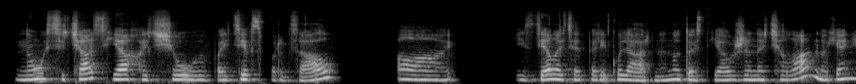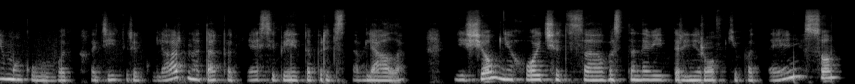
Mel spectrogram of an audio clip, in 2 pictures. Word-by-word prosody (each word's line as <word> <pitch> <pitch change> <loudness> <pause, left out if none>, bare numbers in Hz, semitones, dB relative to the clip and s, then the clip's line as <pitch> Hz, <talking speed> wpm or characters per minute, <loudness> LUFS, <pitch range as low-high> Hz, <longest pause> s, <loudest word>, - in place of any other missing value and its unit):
Ну, 225 +4 +3
сейчас 245 +3 +3
я 230 0 +6
хочу 220 -1 +2
пойти 200 +2 +1
в 225 - -5
спортзал, 205 - -1 0.6
а, 215 -3 +1 0.7
и 210 - -7
сделать 220 +2 +3
это 210 +1 -4
регулярно. 205 -3 0
Ну, 225 +2 +3
то 220 - -2
есть 195 0 -4
я 200 -1 0
уже 205 +1 +1
начала, 210 - 0
но 265 -9 +3
я 235 +3 +2
не 265 -1 +1
могу, 225 -4 +1 0.2
вот, 185 0 -5
ходить 205 +2 -8
регулярно 215 +6 -3
так, 200 -2 -3
как 195 -1 -7
я 200 +1 -6
себе 200 -1 -2
это 190 0 -5
представляла. 190 0 -3 0.4
Ещё 210 +6 +3
мне 240 -7 +3
хочется 215 -2 +1
восстановить 205 -1 -1
тренировки 195 0 -1
по 190 0 -7
теннису, 315 - -1
210 Hz, 135 wpm, -24 LUFS, 195-225 Hz, 0.7 s, я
